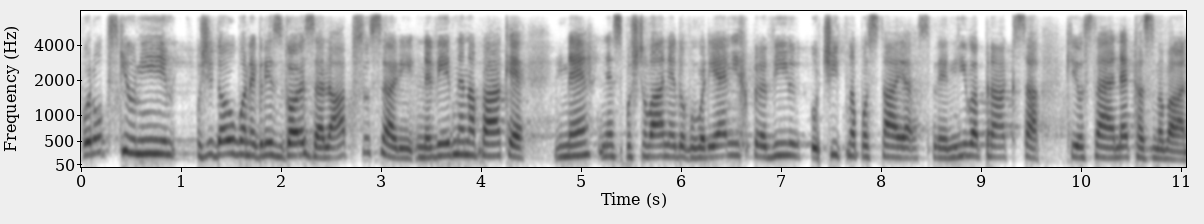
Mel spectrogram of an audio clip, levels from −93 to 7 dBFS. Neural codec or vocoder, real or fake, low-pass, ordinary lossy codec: codec, 16 kHz, 1 kbps, X-Codec, HuBERT features, trained on general audio; fake; 7.2 kHz; none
